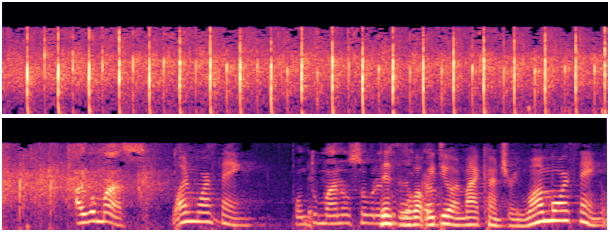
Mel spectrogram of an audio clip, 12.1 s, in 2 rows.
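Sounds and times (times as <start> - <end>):
group clapping together in time: 0.0 - 7.8
speech: 6.8 - 12.1.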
